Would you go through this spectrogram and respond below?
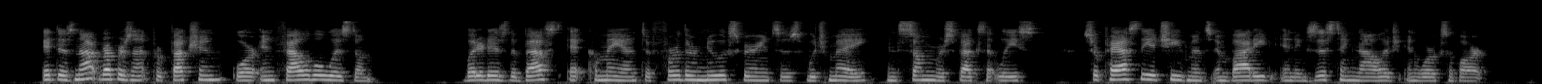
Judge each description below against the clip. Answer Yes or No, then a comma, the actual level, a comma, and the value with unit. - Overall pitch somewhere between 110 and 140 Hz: No, high, 190 Hz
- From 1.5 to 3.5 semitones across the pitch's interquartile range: Yes, average, 2.7 semitones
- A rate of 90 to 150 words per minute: Yes, average, 145 wpm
